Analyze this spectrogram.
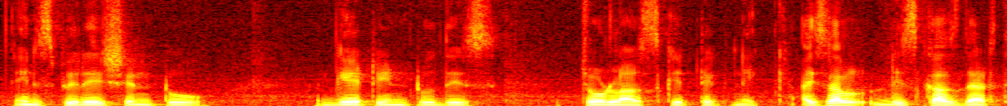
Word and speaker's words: Czochralski: is known as the Czochralski technique. What is the pronunciation, the pronunciation is the CHO-HRAL-skee; that means, this the pronunciation of this is Czochralski cho ral skee, C H O H R A L hral s k ee.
